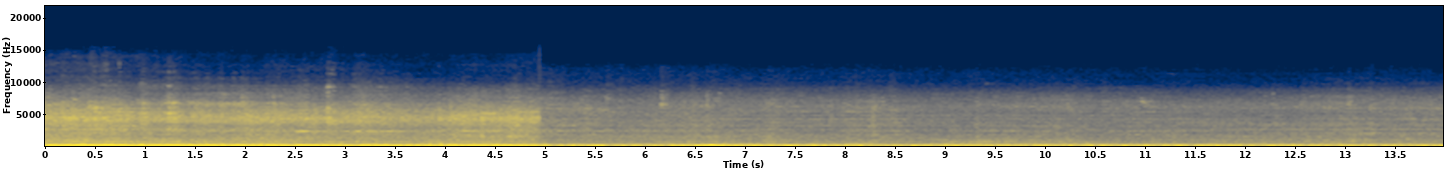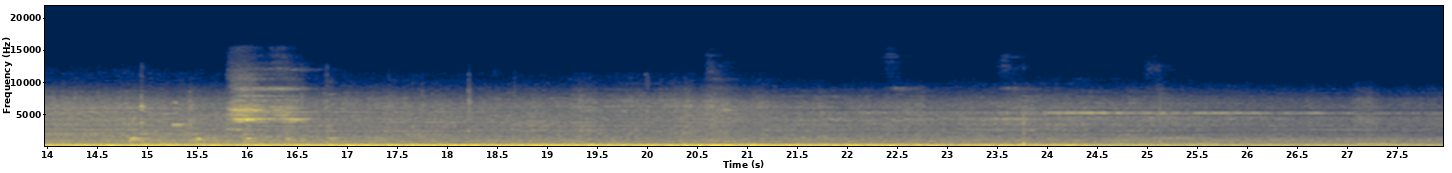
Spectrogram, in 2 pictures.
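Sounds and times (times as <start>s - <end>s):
train wheels rumbling on rail: 0.0s - 27.9s
high wheel squeal: 1.6s - 5.0s, 12.0s - 16.9s, 21.9s - 27.9s.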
